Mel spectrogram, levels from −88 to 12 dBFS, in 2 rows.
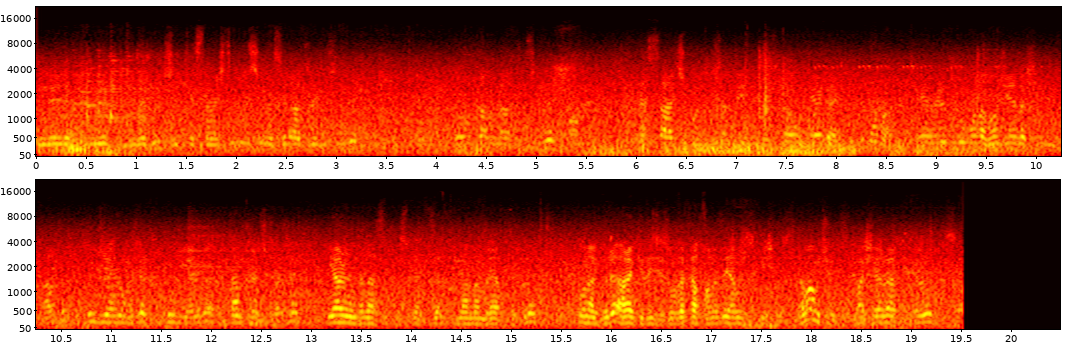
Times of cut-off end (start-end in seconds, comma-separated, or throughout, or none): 19.50-20.49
